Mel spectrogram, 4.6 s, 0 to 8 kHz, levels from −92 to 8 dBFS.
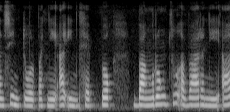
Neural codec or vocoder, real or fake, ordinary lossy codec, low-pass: none; real; none; none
